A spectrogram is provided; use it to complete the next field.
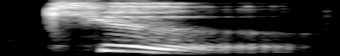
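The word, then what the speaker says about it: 九: going across the top the number nine in nihongo is pronounced q and this part of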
